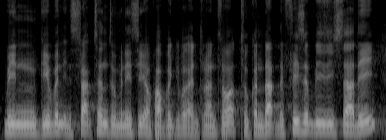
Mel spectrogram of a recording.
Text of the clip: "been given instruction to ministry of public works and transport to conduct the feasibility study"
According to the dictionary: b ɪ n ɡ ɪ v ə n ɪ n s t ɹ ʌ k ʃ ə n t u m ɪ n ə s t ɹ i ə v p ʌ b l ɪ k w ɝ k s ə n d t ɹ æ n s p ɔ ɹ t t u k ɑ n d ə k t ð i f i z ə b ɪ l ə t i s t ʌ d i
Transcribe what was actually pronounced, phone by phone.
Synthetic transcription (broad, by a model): b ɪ n ɡ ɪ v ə n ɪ n s t ɹ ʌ k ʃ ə n t u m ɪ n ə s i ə p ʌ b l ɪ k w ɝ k ə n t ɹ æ n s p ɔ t t u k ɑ n d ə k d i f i s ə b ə s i s t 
